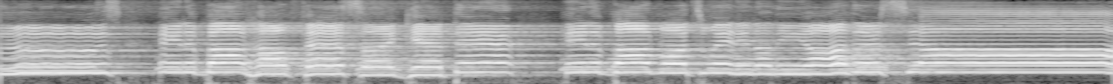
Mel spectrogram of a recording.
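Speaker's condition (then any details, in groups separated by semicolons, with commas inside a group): No condition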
